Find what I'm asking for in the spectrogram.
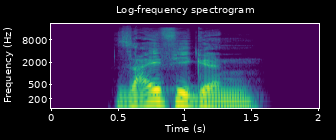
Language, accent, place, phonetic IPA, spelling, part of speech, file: German, Germany, Berlin, [ˈzaɪ̯fɪɡn̩], seifigen, adjective, De-seifigen.ogg
- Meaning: inflection of seifig: 1. strong genitive masculine/neuter singular 2. weak/mixed genitive/dative all-gender singular 3. strong/weak/mixed accusative masculine singular 4. strong dative plural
